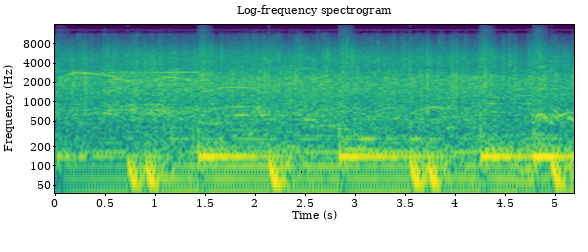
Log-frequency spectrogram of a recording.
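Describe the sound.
Steady audience applause fills the whole stretch, a dense crackle of many hands clapping, with low murmuring voices and a humming tone faintly underneath.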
